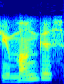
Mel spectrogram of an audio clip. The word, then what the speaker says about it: Youmongus: bit of fun so we spell it the way it sounds y ou u mo ng us humongous ads humongous ad network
